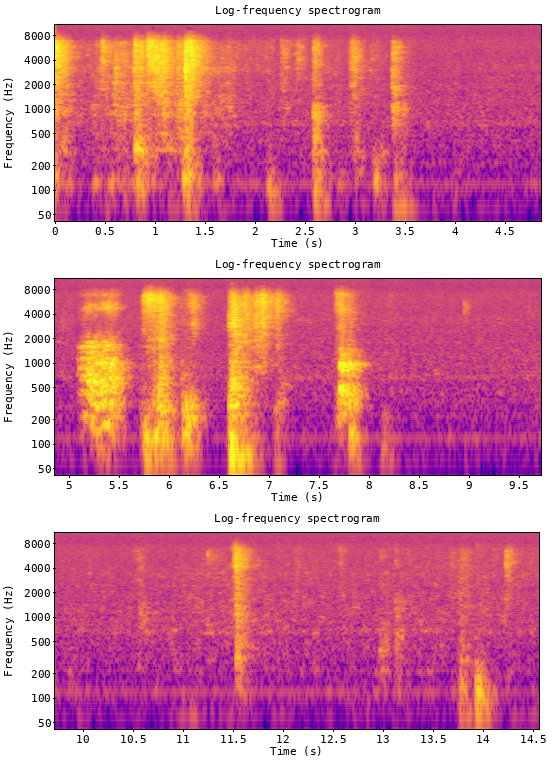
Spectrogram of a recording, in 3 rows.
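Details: West Highland White Terrier puppies, 47 days old, indoors after an outdoor break, giving short yelping barks and whimpers in scattered bursts, a cluster of louder yips in the middle, with soft thumps and rustling between.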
